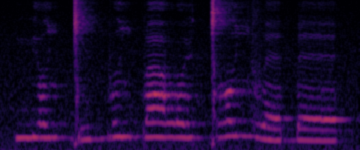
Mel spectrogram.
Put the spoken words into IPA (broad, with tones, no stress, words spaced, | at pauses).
mʲɔ˧ʎɡ͡ǀy˨ bʊ˦ʎ ba˦lˠy˧ ɡ͡ǀɔ˦ʎvɛ˨ ɓɛ˨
